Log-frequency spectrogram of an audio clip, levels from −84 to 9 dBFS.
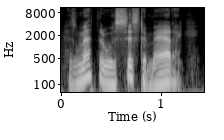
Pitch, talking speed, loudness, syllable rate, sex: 110 Hz, 165 wpm, -18 LUFS, 7.1 syllables/s, male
